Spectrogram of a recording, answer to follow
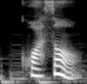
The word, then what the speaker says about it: croissant: Try emphasizing the nasal sound at the end a bit more, like croissant.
